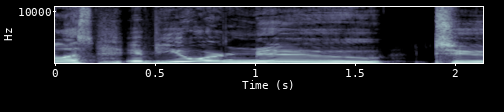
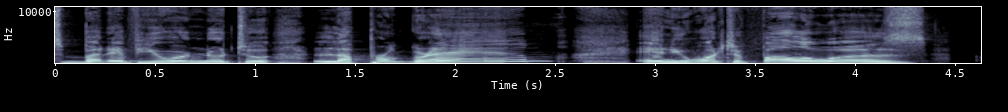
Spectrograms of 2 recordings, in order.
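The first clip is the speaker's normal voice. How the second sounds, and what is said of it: Weak put-on French accent. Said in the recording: “in a French kind of accent, but it's not really working”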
